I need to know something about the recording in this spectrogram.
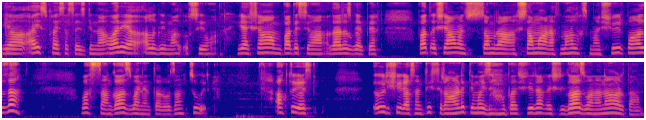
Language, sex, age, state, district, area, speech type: Kashmiri, female, 18-30, Jammu and Kashmir, Baramulla, rural, spontaneous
